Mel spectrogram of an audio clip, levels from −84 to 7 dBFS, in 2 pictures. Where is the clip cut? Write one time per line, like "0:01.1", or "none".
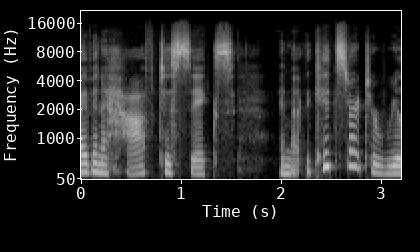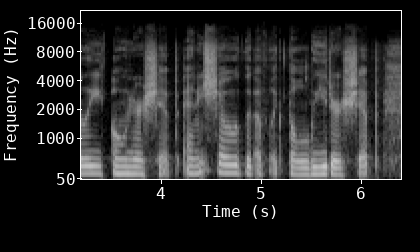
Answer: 0:02.1
0:03.4
0:04.4
0:04.9

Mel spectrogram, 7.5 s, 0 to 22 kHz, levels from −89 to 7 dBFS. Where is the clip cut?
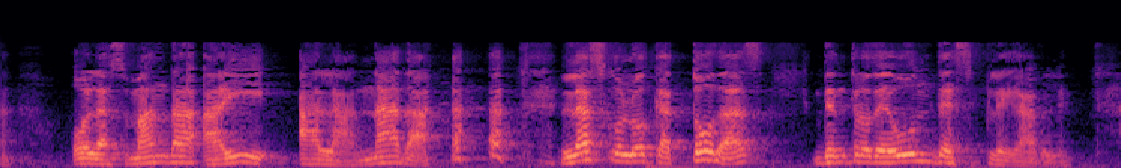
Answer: none

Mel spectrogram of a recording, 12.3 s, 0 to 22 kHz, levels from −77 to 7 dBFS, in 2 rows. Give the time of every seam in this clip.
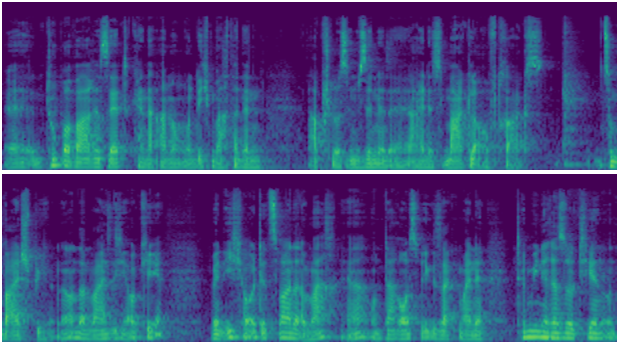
0:02.4
0:03.8
0:09.1

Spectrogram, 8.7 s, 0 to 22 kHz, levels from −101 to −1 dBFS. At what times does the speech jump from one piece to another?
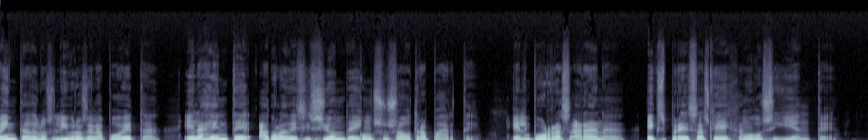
0:02.7
0:03.6
0:03.9
0:05.2
0:07.1
0:07.4

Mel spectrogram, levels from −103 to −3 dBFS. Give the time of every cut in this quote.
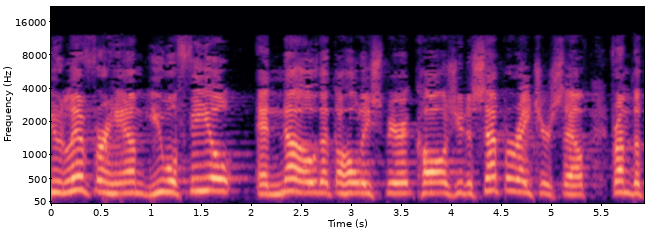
none

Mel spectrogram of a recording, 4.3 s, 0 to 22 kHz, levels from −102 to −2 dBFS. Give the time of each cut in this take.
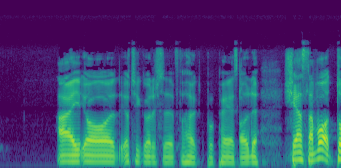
0:01.0
0:02.0
0:03.0

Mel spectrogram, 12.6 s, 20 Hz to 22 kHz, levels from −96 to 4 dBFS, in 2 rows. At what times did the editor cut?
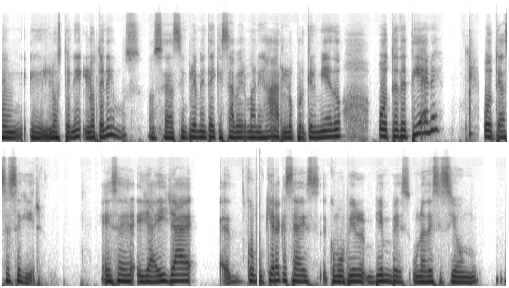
0:06.0

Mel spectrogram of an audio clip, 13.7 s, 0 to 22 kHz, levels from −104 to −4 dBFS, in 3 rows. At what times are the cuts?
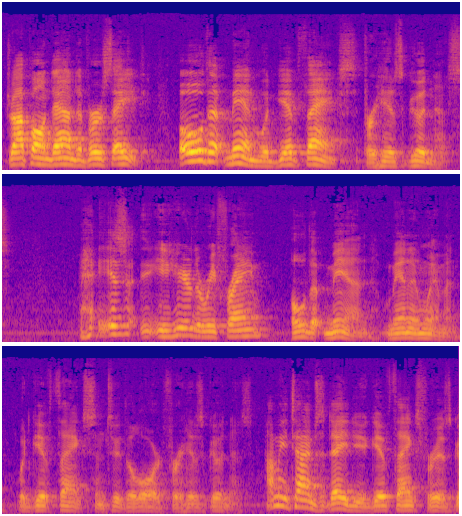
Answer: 0:03.6
0:07.3
0:11.7

